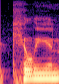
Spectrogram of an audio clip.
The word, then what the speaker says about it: Cillian: uh portrayed by uh some people pronounce his name either Killian or Cillian Murphy so Celia Murphy I'm gonna go with Cillian for now uh Celia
